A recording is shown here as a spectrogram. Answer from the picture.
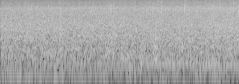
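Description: Steady rain falling, an even, unbroken hiss.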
